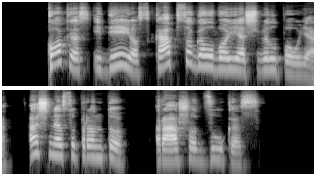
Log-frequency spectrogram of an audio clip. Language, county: Lithuanian, Klaipėda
